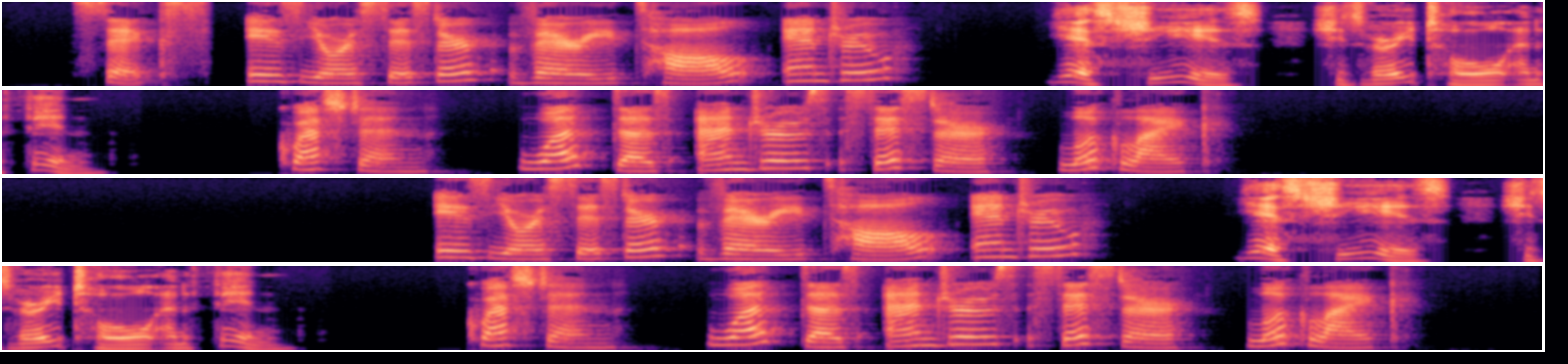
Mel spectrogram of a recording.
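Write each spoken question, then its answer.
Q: What does Andrew's sister look like?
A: Very tall and thin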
